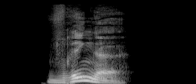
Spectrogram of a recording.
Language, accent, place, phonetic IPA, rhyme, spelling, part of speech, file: German, Germany, Berlin, [ˈvʁɪŋə], -ɪŋə, wringe, verb, De-wringe.ogg
- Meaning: inflection of wringen: 1. first-person singular present 2. first/third-person singular subjunctive I 3. singular imperative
